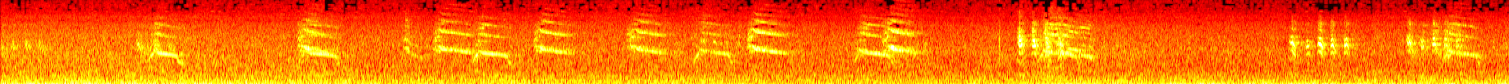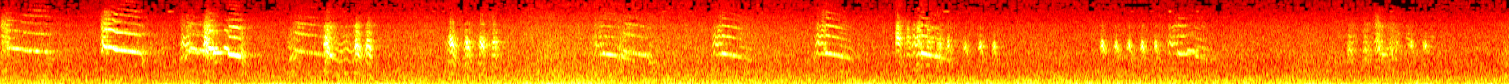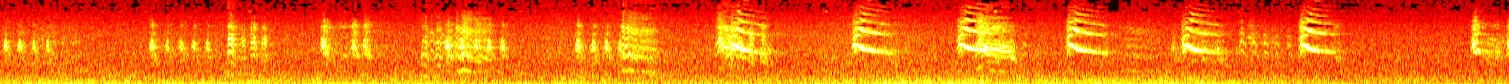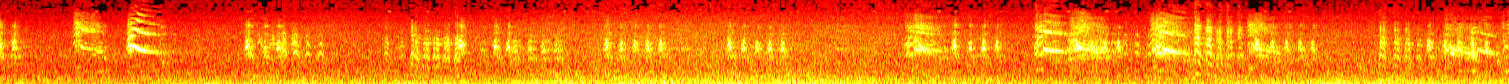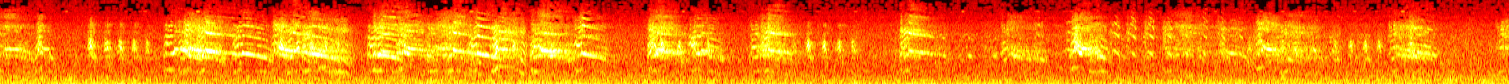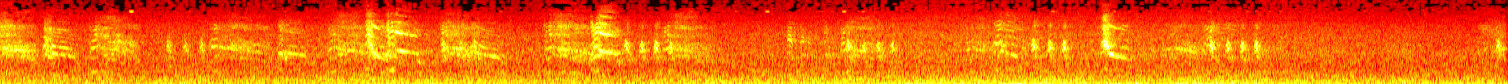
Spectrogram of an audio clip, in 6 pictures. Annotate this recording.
STC moewen
A binaural recording at the cliffs of the chilean coast. Seagulls and distant waves and nobody else than me.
